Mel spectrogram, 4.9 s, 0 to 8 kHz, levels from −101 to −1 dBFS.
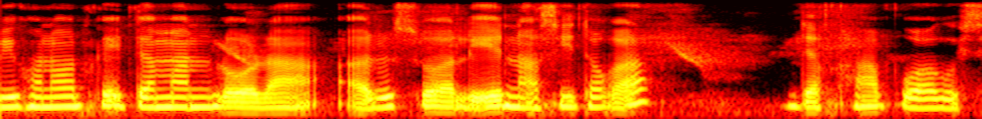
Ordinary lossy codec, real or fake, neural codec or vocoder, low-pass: none; fake; vocoder, 44.1 kHz, 80 mel bands, Vocos; 7.2 kHz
